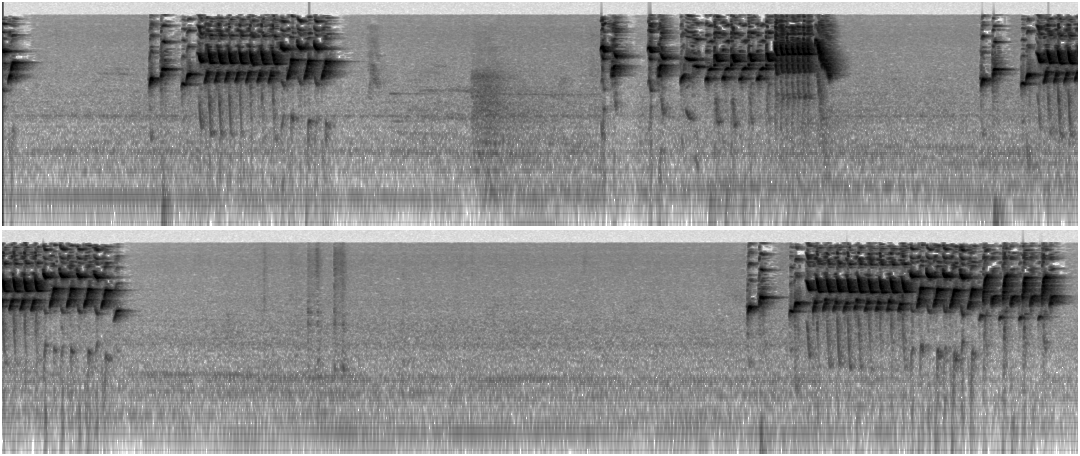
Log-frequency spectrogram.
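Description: A small songbird sings close by in bursts of rapid, bright twittering trills.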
